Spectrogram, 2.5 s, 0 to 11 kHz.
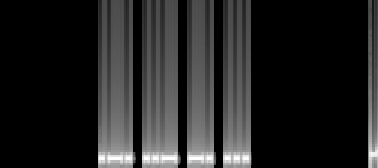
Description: Morse code, heard as a keyed tone, about 40 wpm, 700 Hz. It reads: RUNS
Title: Sentences from Top 600 Words - New Word Drill - 40wpm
